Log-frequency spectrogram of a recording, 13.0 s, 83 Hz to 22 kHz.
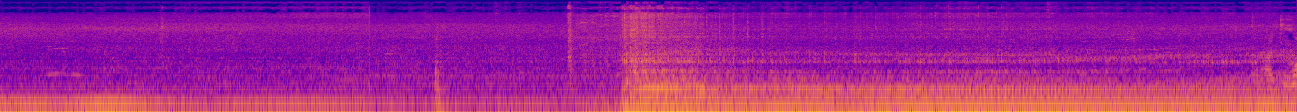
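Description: A V8 car engine at a Deauville car-spotting scene rumbles low and steady, then surges into a louder, sustained roar midway, with voices talking around it.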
